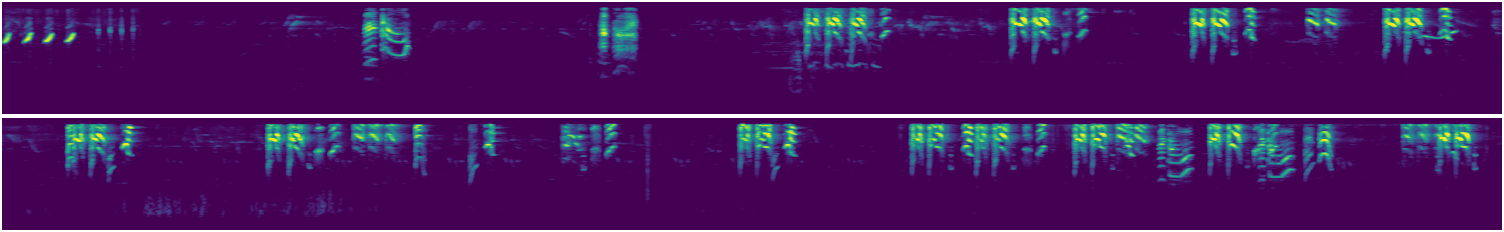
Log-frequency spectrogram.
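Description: Indian ringneck parakeets calling: short, shrill chirps and squawks in bursts every second or two, some with quick rising and falling whistled notes.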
